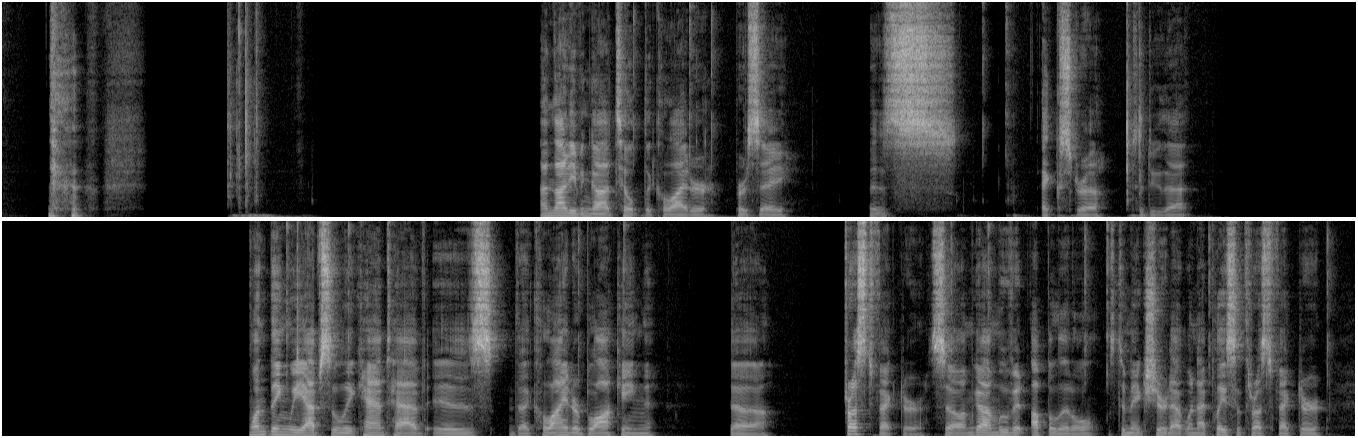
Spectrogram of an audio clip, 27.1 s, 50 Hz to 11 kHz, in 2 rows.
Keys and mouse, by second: 4.8-5.8 drag, 6.4 middle click, 7.2 shift+middle click, 8.5-9.6 drag, 9.9 middle click, 10.6 KP_4, 10.6 KP_5, 11.3 KP_1, 12.9-15.0 drag, 15.2-15.7 middle drag, 16.1-16.5 shift+middle drag, 16.8 middle click, 17.9-19.1 drag, 19.4 middle click, 20.8-22.9 drag, 23.1-23.4 middle drag, 24.4 middle click, 25.7-26.3 middle drag, 26.9-27.0 middle drag.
